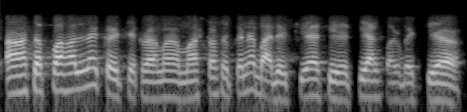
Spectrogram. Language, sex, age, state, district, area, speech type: Maithili, female, 30-45, Bihar, Purnia, urban, conversation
